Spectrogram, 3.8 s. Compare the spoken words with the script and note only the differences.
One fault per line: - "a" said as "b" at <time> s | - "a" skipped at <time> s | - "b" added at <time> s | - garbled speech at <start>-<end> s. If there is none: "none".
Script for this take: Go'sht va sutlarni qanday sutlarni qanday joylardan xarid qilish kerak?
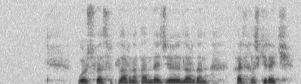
- "sutlarni qanday" skipped at 2.1 s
